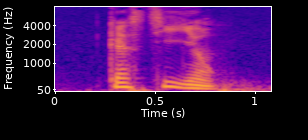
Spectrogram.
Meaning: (noun) Castilian (language); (adjective) Castilian
- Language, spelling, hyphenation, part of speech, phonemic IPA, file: French, castillan, cas‧ti‧llan, noun / adjective, /kas.ti.jɑ̃/, Fr-castillan.ogg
